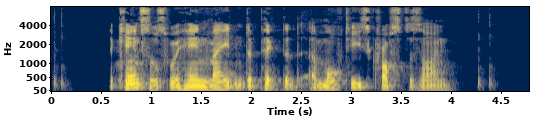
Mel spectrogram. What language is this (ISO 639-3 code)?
eng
